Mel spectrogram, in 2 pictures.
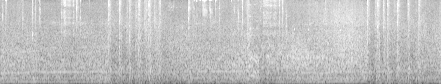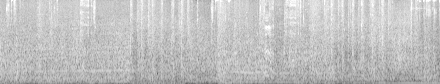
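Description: An old car engine roars steadily at speed.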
